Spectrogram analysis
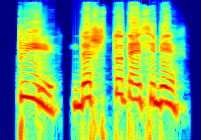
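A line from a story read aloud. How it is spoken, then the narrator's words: Growling. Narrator (Russian): зарычал Фрэнки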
